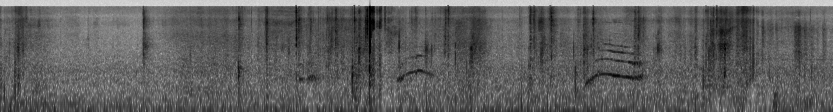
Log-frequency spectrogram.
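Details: Stray calico cat in winter, giving a few short, soft meows, each a brief bending whine that rises then falls, spaced several seconds apart over a constant low hum, with scattered clicks and rustles.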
